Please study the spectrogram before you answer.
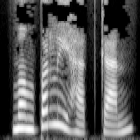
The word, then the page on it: memperlihatkan: Indonesian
